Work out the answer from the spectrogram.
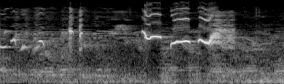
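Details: Oriental magpie-robin singing on a bird-contest stand, giving a few loud, clear whistled notes in a short burst after faint scratchy chirps, with low background murmur.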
